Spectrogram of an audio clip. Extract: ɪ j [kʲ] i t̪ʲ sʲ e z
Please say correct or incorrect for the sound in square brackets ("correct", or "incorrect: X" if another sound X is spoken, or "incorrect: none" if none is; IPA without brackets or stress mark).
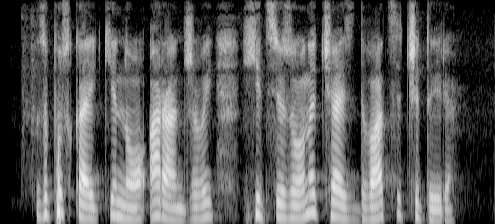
incorrect: xʲ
